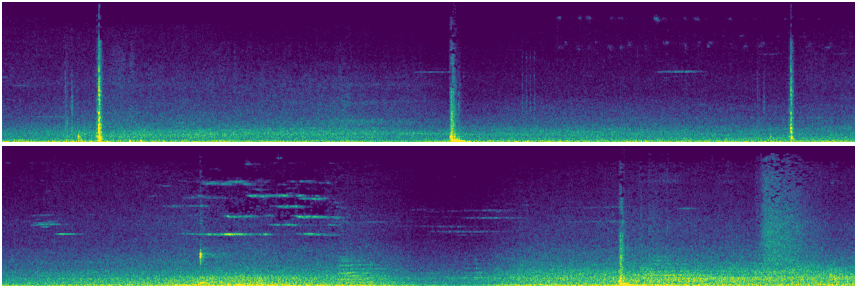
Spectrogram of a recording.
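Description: A car engine idles as it warms up, a steady low rumble that runs throughout, broken by a few sharp clicks or knocks. No one speaks.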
